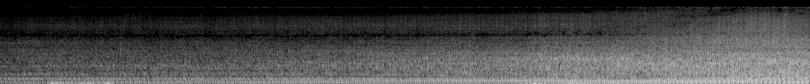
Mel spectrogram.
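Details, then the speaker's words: Viking lawnmower, suspected bent crankshaft ruled out, relatively new plug, auto choke: steady even single-cylinder drone building smoothly with revs, no shaking or knocking; smoky from tipping, no longer vibrating, running normally. "Okay, it's a bit smoky cuz it's been tipped up on its side. So, I just want to let it run for 5 minutes and see if it clears. Before I do, I want to check the oil, but it's certainly not vibrating like it was."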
